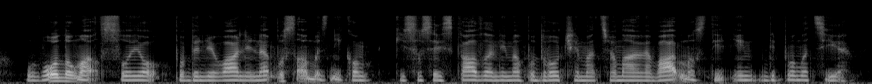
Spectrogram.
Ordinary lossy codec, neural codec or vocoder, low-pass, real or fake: none; autoencoder, 22.05 kHz, a latent of 192 numbers a frame, VITS, trained on many speakers; 9.9 kHz; fake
